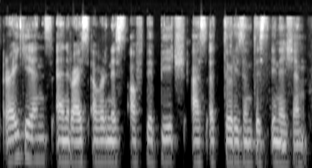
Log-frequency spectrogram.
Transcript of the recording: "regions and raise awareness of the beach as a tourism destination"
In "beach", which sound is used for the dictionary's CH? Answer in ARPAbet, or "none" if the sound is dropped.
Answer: CH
